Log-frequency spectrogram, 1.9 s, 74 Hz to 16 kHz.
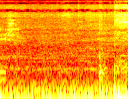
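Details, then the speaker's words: Porsche 964 911 Turbo after fuel pump replacement, rolling very slowly in reverse and forward: a deep, even low rumble with steady firing and no knocks, misses or ticks, normal running. "caught it back in the garage it sounds great sounds like a beast so she's gonna rip she's gonna be a ripper"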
